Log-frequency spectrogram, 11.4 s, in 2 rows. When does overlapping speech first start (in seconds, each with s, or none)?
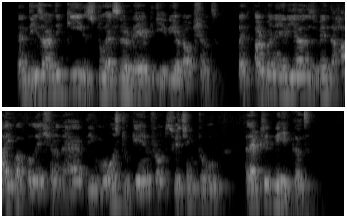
none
